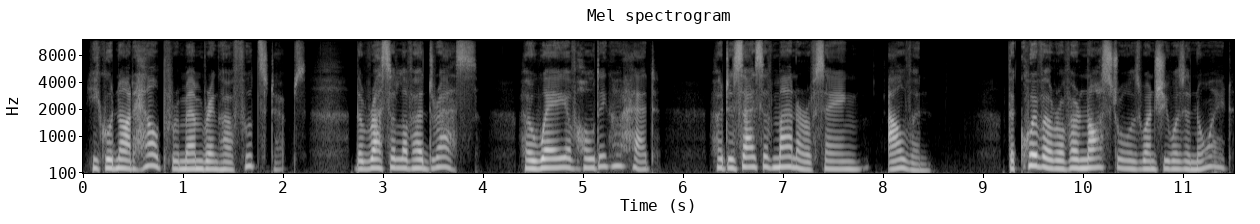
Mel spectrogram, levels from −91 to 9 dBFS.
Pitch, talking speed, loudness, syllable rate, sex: 210 Hz, 170 wpm, -21 LUFS, 5.2 syllables/s, female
